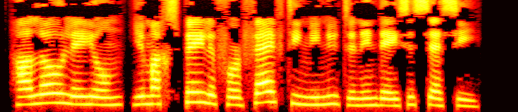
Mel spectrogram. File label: speech sample nl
